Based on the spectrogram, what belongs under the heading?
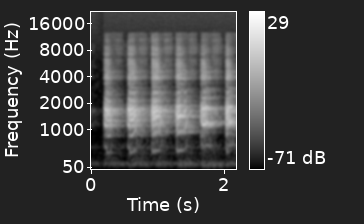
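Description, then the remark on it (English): A turkey gobble call: six rapid, evenly spaced throaty bursts in a steady rhythm, each one strong at the start and tapering off, with no talking over it. “Come here, turkey, turkey, turkey.”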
